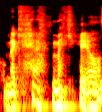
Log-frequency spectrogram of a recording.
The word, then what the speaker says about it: Mikhail Salahi: The casting for DC was so bad, though, except for, I also call her Michelle, but I know that's not actually how you pronounce it. Michelle Salahi. – Mikhail. – Mikhail Salahi.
